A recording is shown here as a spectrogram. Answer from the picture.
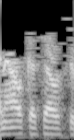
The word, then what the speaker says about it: Alka-Seltzer: Just remember that A-L-K-A-S-E-L-T-Z-E-R spells relief, although it's pronounced Alka-Seltzer.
